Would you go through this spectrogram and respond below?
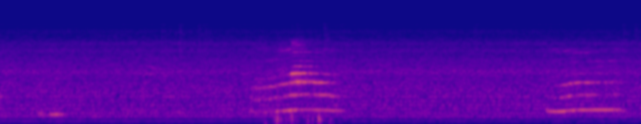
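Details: A Siamese cat that opens a door gives two drawn-out, nasal meows, the first rising and falling, the second shorter.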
